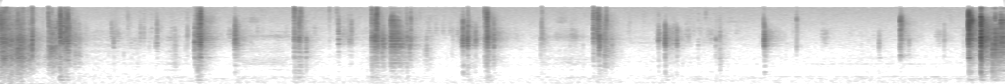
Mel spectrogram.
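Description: Plastic beads click against each other as they are dropped one by one.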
